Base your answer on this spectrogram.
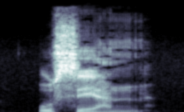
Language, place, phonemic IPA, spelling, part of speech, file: Occitan, Béarn, /u.seˈan/, ocean, noun, LL-Q14185 (oci)-ocean.wav
- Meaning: ocean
